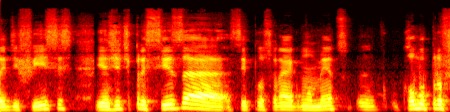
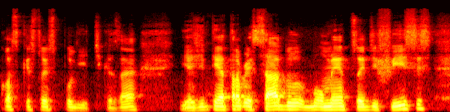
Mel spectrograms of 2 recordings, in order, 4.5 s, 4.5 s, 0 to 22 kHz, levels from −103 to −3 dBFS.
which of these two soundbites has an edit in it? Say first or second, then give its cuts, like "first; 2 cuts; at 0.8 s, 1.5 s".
first; 1 cut; at 0.9 s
